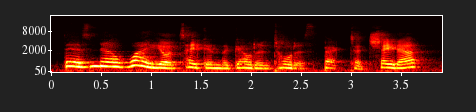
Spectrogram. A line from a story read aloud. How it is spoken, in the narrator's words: Jumpa growled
